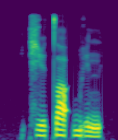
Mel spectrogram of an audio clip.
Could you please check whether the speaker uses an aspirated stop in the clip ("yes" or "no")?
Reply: no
